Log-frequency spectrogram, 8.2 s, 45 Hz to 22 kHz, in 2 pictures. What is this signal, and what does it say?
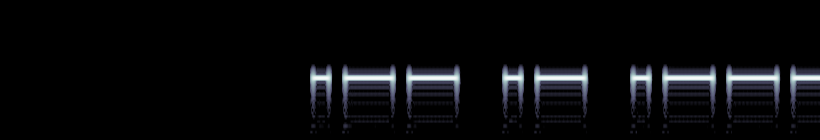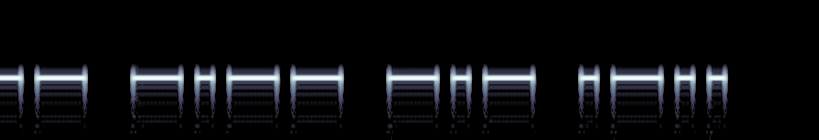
Morse code, heard as a keyed tone, about 15 wpm, 700 Hz. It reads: WA1YKL
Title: USA Call Signs - 6 Characters - Repeated 2x - 15wpm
